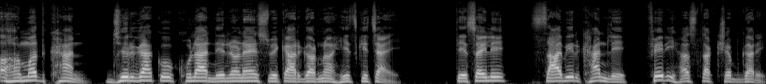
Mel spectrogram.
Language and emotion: Nepali, neutral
